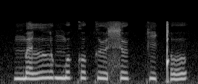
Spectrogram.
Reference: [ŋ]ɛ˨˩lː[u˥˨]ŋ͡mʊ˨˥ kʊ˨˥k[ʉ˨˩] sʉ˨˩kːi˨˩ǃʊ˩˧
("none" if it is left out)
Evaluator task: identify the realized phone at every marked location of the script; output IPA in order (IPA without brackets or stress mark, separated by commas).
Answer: ŋ͡m, u˧, ʉ˨˩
